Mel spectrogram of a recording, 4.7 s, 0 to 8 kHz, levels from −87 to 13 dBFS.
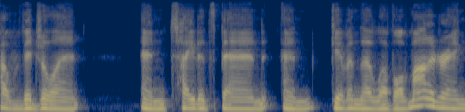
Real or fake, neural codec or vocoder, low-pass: real; none; 7.2 kHz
